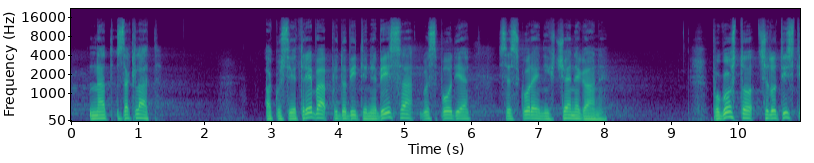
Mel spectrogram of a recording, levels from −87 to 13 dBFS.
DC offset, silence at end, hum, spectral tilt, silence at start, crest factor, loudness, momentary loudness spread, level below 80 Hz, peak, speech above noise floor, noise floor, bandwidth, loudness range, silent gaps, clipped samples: under 0.1%; 0 s; none; -5 dB/octave; 0.25 s; 18 dB; -20 LUFS; 8 LU; -44 dBFS; -4 dBFS; 41 dB; -61 dBFS; 15.5 kHz; 3 LU; none; under 0.1%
